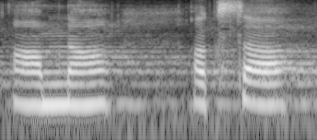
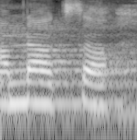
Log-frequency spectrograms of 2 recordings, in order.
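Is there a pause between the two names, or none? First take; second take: pause; none. First: A short pause separates the two names. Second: The two names run together without a pause. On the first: Each girl knows she is called separately. The speaker calls it right. "हम उनका नाम जो है वो ठहर कर लेंगे" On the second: It is unclear who is being called. The speaker calls it wrong. "इकट्ठा ले रहे हैं"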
